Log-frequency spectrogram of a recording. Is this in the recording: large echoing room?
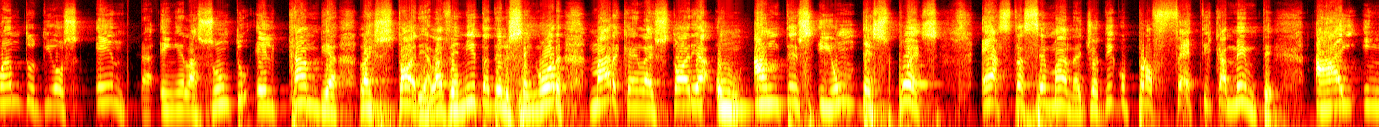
yes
